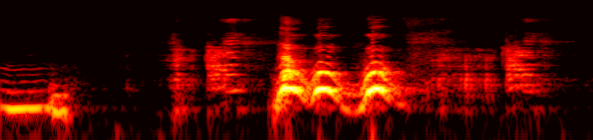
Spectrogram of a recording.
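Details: A Swedish male Boxer dog 'talks' in a run of three arched, yodelling howls, each sliding up and back down within about half a second, with a man's quiet speech before and after, as if answering him.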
